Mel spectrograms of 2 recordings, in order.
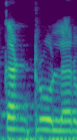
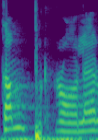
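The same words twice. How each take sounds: First: No m sound is heard before the t. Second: An m sound is heard before the t. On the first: This is the speaker's own way of saying it. "But मैं कंट्रोलर बोलती हूँ" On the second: This is how others say it. "कंट्रोलर बोलते हैं इसको, एम है यहाँ पे"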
